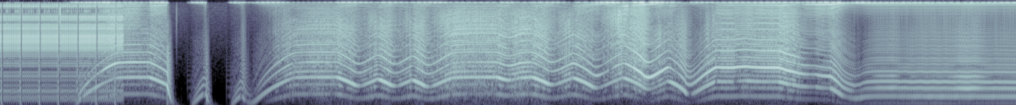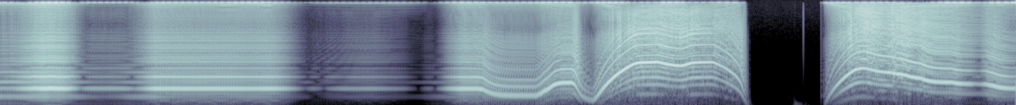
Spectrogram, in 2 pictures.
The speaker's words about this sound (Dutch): Dit zijn geluiden uit de richting elektrische installaties.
